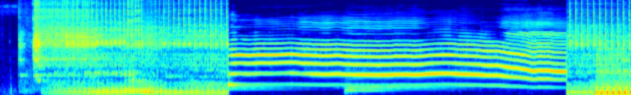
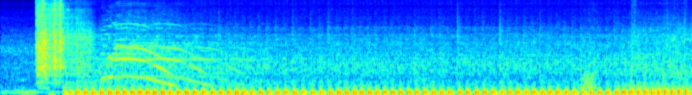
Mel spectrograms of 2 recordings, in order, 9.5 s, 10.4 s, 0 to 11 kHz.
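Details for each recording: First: Motoposh Pinoy 155 (about 150cc) motorcycle, long stored, hard to start, idling with a loud knock that sounds like connecting rod knock; rod checked fine, actually piston slap from a worn, loose cylinder bore needing a rebore; timing gear also chipped. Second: Pinoy 155 (150cc), long left unused, catches and settles into a steady, even idle with a deep, regular exhaust thump after a new timing gear and cylinder head work.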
